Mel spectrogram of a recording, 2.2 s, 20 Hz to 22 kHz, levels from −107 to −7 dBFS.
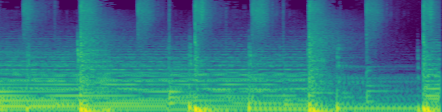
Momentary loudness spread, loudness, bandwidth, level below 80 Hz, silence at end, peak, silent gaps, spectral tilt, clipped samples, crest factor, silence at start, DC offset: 6 LU; -24 LUFS; over 20 kHz; -26 dBFS; 0 s; -4 dBFS; none; -6.5 dB/octave; under 0.1%; 18 dB; 0 s; under 0.1%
